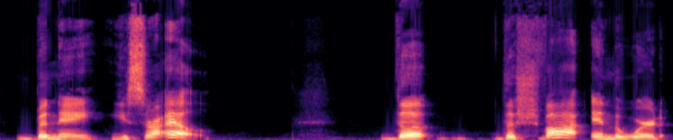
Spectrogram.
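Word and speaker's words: ישראל: In the word Yisrael, the sin has a shva nach underneath. That is a no vowel shva. And it's just Yisrael.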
